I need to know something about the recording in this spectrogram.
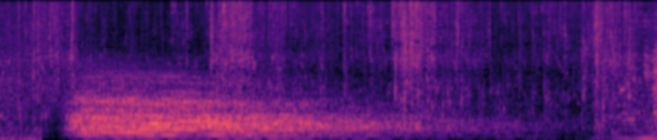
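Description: A deep, sustained drone with many overtones that swells in about half a second in and then slowly fades away, typical of an edited music or sound-effect transition.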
